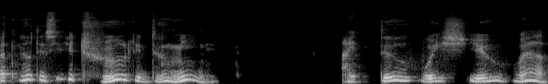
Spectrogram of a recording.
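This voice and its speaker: Pitched fairly high, the man's voice is gentle, dark and mellow. He speaks very slowly, with very wide pitch swings. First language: Swedish. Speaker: meditation teacher. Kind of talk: dharma talk.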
